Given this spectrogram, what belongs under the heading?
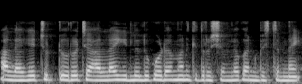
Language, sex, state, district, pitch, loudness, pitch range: Telugu, female, Andhra Pradesh, Anantapur, 200 Hz, -12 LUFS, 195-210 Hz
